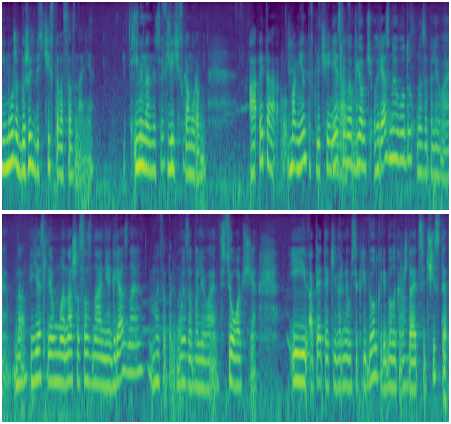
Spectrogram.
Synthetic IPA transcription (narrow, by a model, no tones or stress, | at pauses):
nʲɪmo̞ʐɨd̪̚bɨʐɨtʲbʲɪst͡ɕist̪əvəsɐzna̰nʲɪ̰jə̰ | ḭmʲɪnːənəfʲɪzʲit͡ɕɪ̥skəmuɾʔə̰vnʲɪ | aʔɛt̪əmɐmʲe̞nt̪ɨfklʲʉt͡ɕenʲjɪesʲllʲɪmɨpʲjo̞mɣɾʲaznʊjʊvo̞d̪ʊmɨzəbəlʲɪva̰jɪ̰md̪a̰jesʲlʲɪmɨnaʂəsɐznanʲɪjəɡɾʲaznəjəmɨzə̰bə̰lʲɪvmɨzəbəlʲɪva̰jɪ̰mfsʲovɐpɕːḛ | iʔɐ̰pʲæt̚ʲt̪əkʲɪvʲɪrnʲo̞msʲəkɾʲɪbʲo̞nkʊɾʲɪbʲo̞nəkrɐʐd̪ajɪt̪sət͡ɕist̪ɨjə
